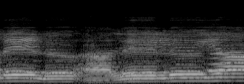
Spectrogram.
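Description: A priest's solo chant of a liturgical text, sung on long held notes that step up and down in pitch, with brief breaks between phrases.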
